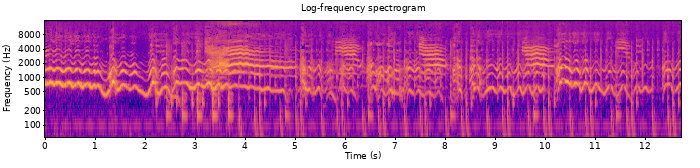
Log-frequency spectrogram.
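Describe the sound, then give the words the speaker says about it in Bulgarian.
A dog, Butch, barks and yelps as he leaps out of his doghouse and furiously attacks a kitten, in a rapid, unbroken stream of high, wavering cries and whines, loud throughout with no talking. “Изведнъж Бъч подуши миризмата на котка, изскочи от колипката си и бясно се нахвърли върху котенцето.”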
